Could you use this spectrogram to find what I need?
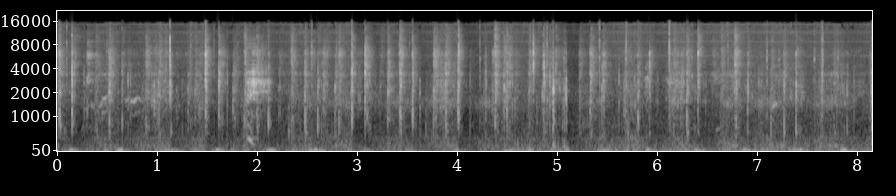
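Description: A horse's hooves clop quickly on a dirt path.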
